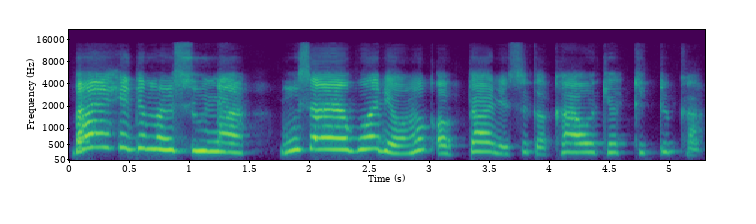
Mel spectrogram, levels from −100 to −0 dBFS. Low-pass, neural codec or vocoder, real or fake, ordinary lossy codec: 14.4 kHz; codec, 32 kHz, 1.9 kbps, SNAC; fake; none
